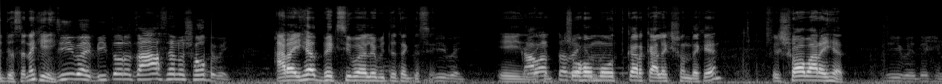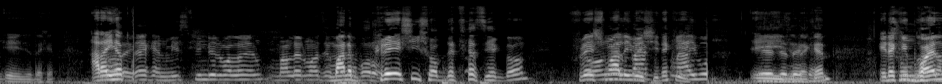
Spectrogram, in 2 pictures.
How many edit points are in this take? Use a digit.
3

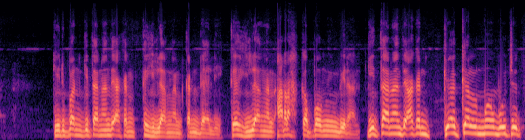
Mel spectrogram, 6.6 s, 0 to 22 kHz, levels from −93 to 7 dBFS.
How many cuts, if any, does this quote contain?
2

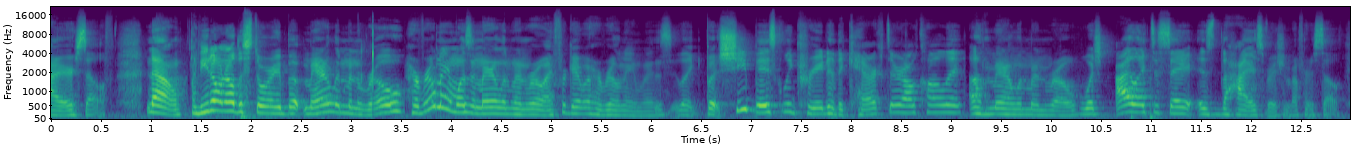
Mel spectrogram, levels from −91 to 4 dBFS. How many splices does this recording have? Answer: 0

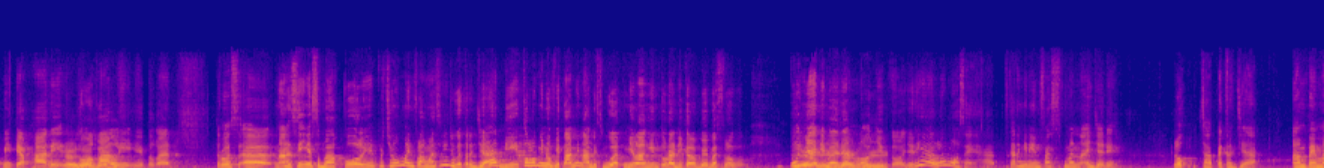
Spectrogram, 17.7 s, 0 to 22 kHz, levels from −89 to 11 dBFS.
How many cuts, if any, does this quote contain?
0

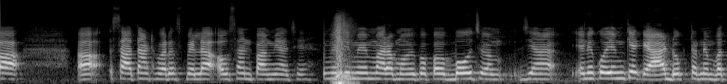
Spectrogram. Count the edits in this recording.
1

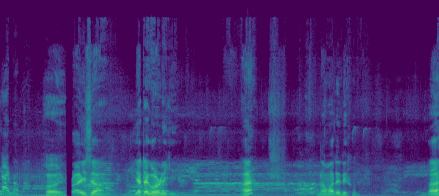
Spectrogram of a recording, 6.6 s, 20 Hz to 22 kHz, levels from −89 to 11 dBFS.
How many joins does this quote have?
1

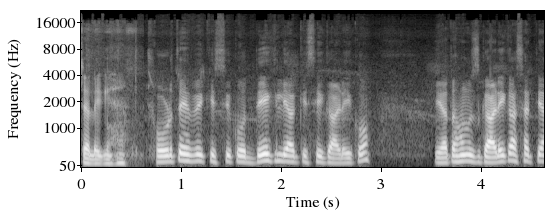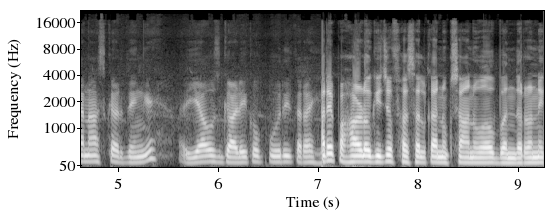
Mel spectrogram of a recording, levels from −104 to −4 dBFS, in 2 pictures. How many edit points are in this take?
2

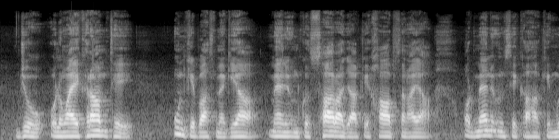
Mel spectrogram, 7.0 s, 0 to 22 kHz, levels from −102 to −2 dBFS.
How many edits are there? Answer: 0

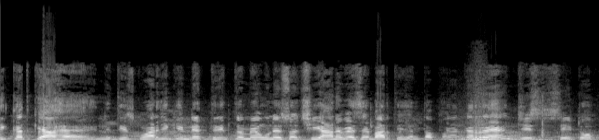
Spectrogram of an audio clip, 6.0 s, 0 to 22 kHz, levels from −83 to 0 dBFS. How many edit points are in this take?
1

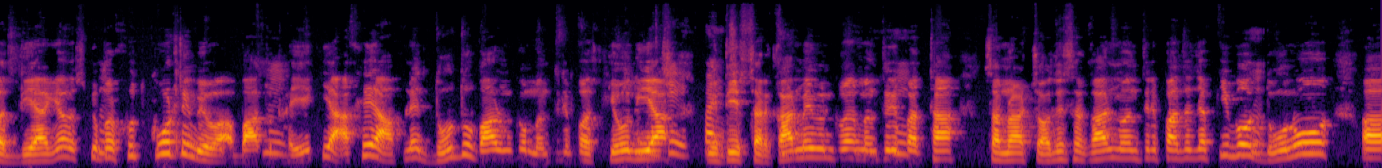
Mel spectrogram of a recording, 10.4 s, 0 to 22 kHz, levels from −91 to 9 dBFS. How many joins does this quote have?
0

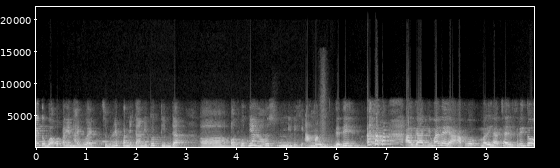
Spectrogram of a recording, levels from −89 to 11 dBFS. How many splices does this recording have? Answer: 1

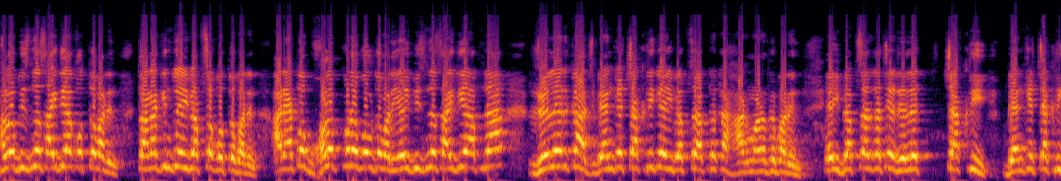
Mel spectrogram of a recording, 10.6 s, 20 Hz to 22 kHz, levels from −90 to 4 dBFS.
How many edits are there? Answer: 0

